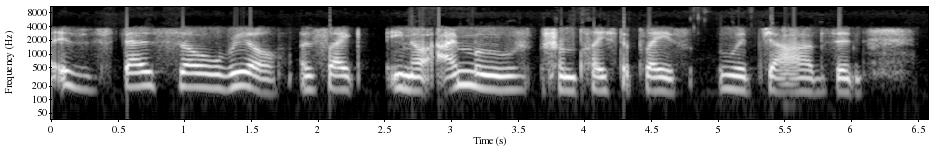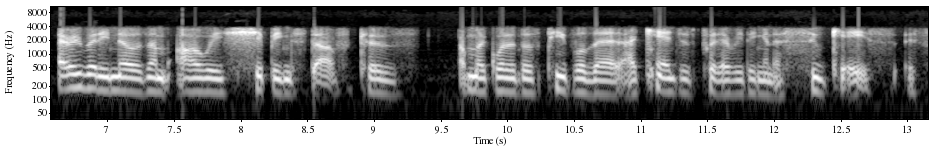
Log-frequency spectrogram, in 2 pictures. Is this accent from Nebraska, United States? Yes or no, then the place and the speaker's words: yes; Omaha, Nebraska, United States; now in New York, United States; You know, I'm a Midwesterner too, because I come from Omaha, Nebraska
